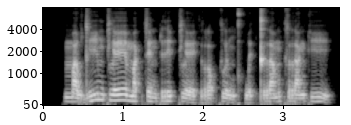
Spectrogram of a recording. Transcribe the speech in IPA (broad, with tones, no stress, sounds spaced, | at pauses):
m a˨˩ w d iː˥˩ m k l eː˥˩ m a˦˥ k̚ s e˧ n p r i˥˩ ʔ k l eː˨˩ t̚ r ɔ˦˥ ʔ k l ɯ˩˦ ŋ kʰ w e˨˩ k̚ t r a˦˥ m k r a˦˥ ŋ k iː˥˩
